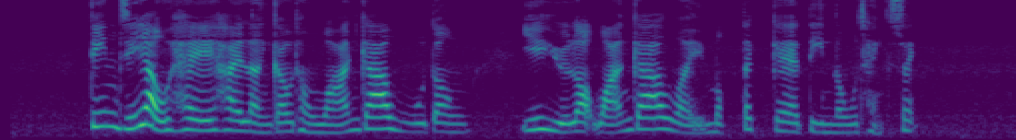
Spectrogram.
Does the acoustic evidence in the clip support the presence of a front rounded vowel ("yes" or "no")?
yes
